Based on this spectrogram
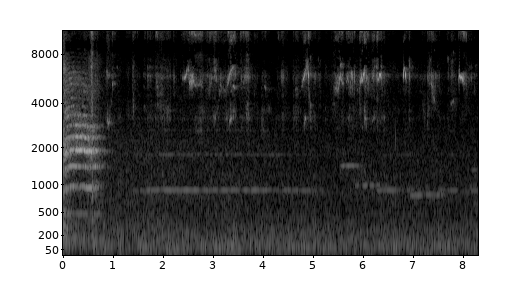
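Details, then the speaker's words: Bicycle wheelset: the freehub (cassette body) bearing gives short, high, bird-like chirps that come and go irregularly during a quiet wheel spin. Replacing the bearing cured it and left the wheel smooth and quiet. "啾啾声就从这里来的啊，可以 OK。"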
